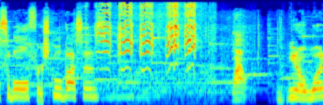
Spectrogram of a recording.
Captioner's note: bird chirping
